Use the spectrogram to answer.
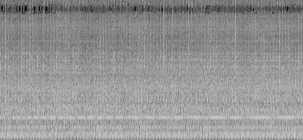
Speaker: And you can hear that the machine sounds different. With the stitch regulator off, you're not hearing that constant sort of revving up, slowing down, because that's regulating the stitch size.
